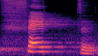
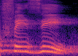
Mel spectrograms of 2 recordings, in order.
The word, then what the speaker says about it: faites: Vous faites. Je ne dis pas vous faisiez, vous faites. Ils, elles font O-N-T.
